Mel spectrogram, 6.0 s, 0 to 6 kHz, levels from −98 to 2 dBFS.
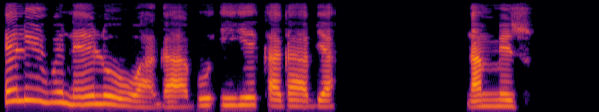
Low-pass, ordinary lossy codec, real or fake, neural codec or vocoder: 5.4 kHz; none; fake; vocoder, 44.1 kHz, 128 mel bands every 256 samples, BigVGAN v2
